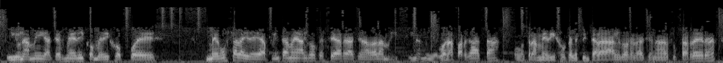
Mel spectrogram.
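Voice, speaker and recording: A man's voice: medium pitch, fast talker. Dominican man on a thin, phone-like sound. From Dominican Republic. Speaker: interview guest, artist and designer. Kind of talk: conversational interview answers. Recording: thin phone-like band, faint music.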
